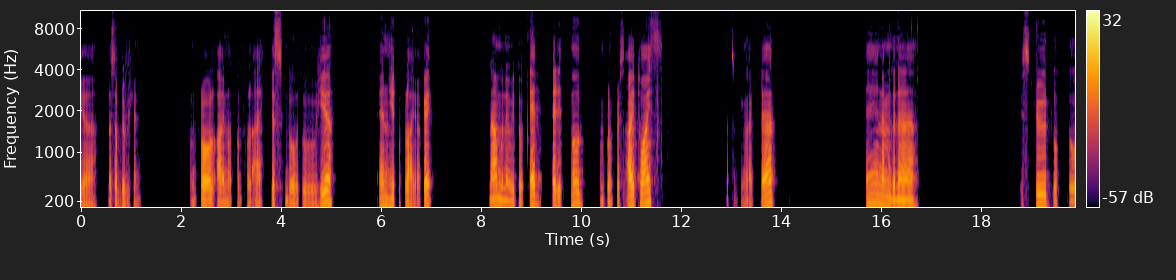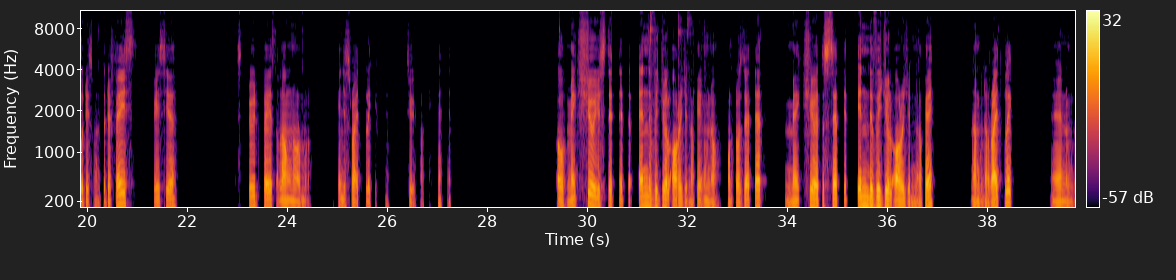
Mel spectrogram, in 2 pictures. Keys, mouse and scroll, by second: 3.8-4.7 right drag, 5.4-6.8 drag, 7.7 middle click, 9.0 Tab, 11.7 i, 15.6 middle click, 20.5-21.7 drag, 22.1-29.6 drag, 32.2 ctrl+z, 33.6-36.9 drag, 38.3-39.7 right drag.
